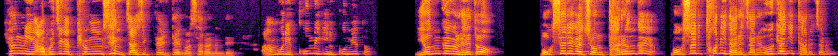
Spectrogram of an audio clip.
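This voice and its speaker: A woman teaching a children's Bible lesson, lively and asking the children questions. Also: high voice, moderate pace. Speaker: children's Sabbath school teacher.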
